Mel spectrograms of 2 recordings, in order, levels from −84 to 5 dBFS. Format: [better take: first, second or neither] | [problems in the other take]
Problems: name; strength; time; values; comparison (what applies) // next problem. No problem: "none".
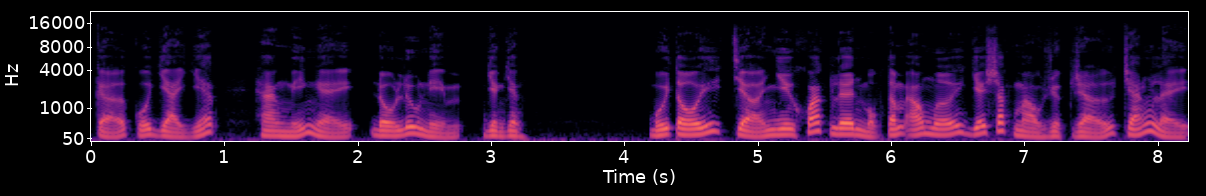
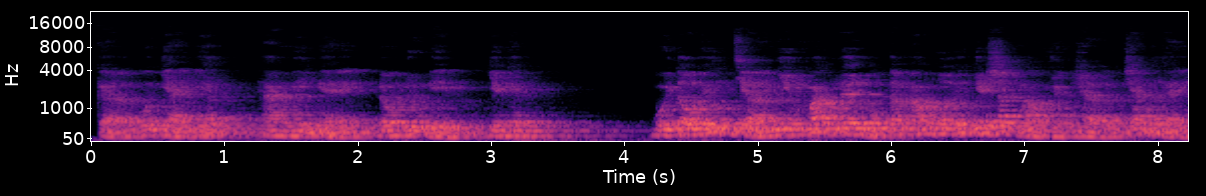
first | off-mic speech; far // room echo; strong; dies away in 1.3 s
